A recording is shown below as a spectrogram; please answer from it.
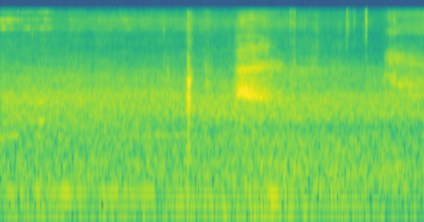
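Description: Road traffic: a car drives past in the near lane over steady traffic noise, with a single sharp click just before two seconds in.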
